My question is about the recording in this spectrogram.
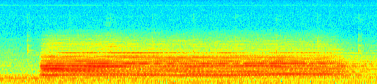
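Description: A train passing right outside the window sounds a loud, sustained horn blast that starts abruptly and holds steady for about four seconds over a low rail rumble, with no talking.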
